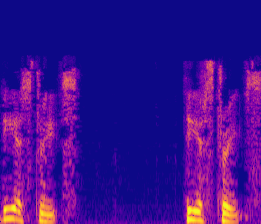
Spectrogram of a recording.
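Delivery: put-on Jamaican accent and pronunciation. Showing the others how the band name should sound, Jamaican accent. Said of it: "make it sound like that".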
